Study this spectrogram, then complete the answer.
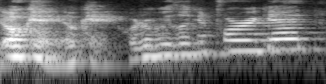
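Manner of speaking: put-on keen kid ready to help; Nimona eager. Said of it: "she's like".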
